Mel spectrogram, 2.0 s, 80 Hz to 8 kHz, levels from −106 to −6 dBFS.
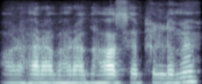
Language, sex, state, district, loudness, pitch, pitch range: Hindi, male, Bihar, Patna, -21 LUFS, 145 Hz, 145-150 Hz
